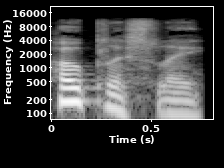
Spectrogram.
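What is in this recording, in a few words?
"hopelessly", American English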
